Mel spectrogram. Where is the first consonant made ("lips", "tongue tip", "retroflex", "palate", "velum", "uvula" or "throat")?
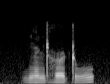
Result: velum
